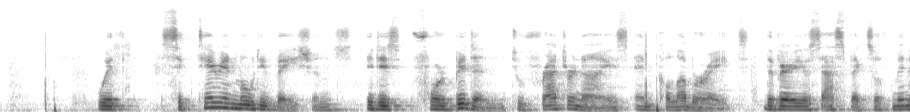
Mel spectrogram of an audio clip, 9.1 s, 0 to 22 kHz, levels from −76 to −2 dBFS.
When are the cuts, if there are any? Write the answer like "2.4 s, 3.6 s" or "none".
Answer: 3.6 s, 7.6 s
